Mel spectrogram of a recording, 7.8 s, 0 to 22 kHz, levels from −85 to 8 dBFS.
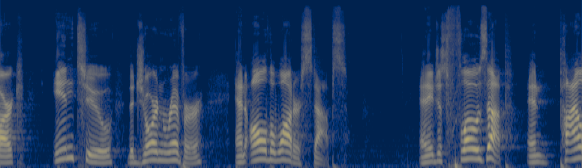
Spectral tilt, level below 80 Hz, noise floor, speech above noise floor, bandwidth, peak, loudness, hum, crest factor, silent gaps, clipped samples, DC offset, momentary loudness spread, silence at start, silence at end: -3.5 dB/octave; -54 dBFS; -72 dBFS; 44 dB; 19 kHz; -8 dBFS; -28 LUFS; none; 22 dB; none; under 0.1%; under 0.1%; 13 LU; 0 s; 0 s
